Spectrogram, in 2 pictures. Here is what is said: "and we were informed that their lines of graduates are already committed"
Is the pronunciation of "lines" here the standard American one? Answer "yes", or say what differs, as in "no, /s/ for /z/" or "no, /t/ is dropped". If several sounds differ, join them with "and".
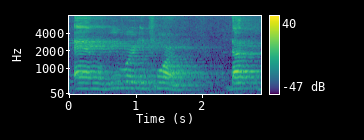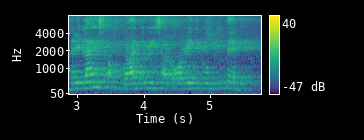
no, /s/ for /z/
